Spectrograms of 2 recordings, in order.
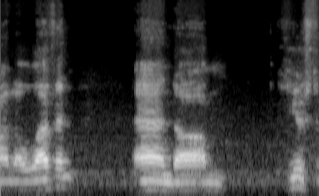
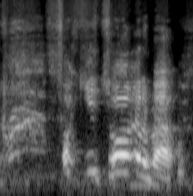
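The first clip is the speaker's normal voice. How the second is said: high, fast, incredulous; mock disbelief at her; high fast what-the-hell; baffled; faster than usual. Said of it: "I'm like".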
